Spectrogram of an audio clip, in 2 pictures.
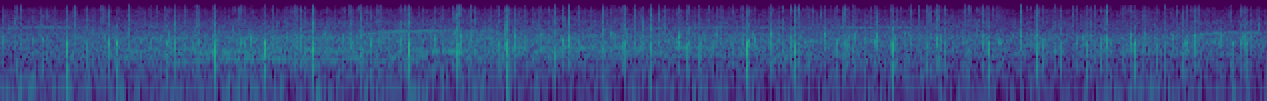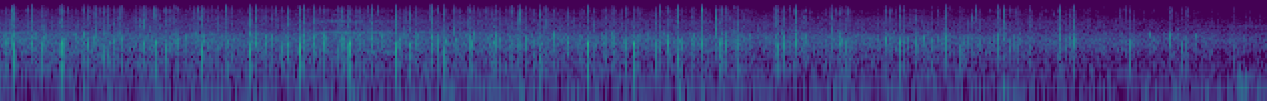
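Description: Prolonged, steady applause from a large audience honours the graduates at a medical college oath ceremony, countless sharp claps blending into a sustained roar for over twelve seconds with no speech.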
